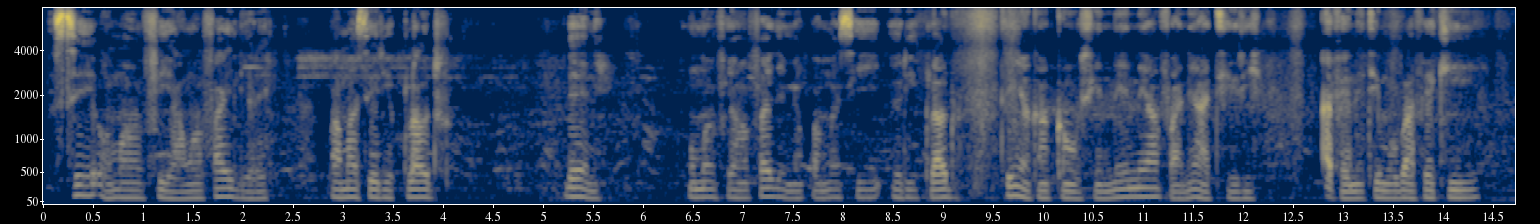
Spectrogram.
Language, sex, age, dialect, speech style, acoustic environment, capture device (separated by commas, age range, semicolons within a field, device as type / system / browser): Yoruba, male, 35-44, Nigeria - Lagos Yoruba, happy, people talking, mobile / Linux / Chrome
